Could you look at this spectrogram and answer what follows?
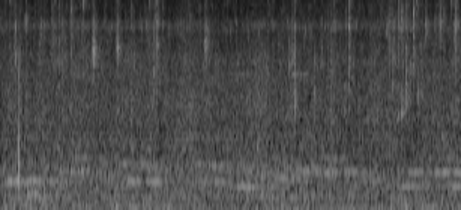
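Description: Water runs steadily over a freshly cut and gutted barracuda as it is rinsed clean in a sink, a continuous close splashing flow with faint scattered drips and no talking.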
